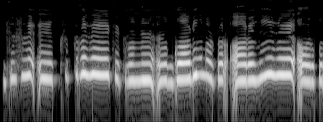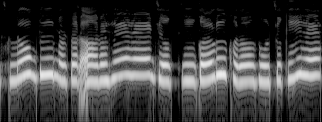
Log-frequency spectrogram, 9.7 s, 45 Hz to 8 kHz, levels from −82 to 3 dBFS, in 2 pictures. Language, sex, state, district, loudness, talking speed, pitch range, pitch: Hindi, female, Madhya Pradesh, Bhopal, -14 LUFS, 165 wpm, 260-330 Hz, 275 Hz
